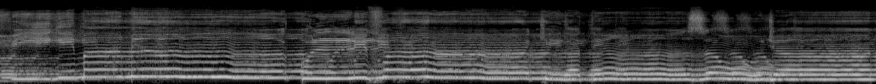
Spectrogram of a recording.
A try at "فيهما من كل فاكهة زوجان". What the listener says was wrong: فا کو ایک الف کھینچیں گے، زیادہ نہیں. جیسے فيهما من كل فاكهة زوجان.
